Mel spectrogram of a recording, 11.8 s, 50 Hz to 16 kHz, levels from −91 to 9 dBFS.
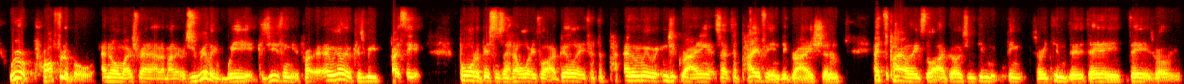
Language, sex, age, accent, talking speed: English, male, 30-49, Australian, 315 wpm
